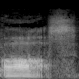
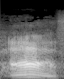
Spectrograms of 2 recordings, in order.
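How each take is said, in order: First: The word is said with a British accent. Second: The word is said with an American accent.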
